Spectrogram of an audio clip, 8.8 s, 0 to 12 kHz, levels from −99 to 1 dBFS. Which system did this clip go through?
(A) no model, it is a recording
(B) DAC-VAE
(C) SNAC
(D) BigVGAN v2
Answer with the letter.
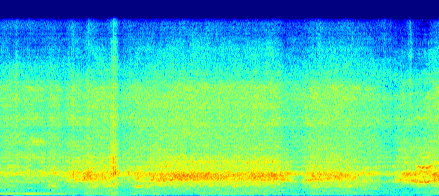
B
